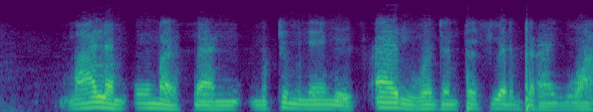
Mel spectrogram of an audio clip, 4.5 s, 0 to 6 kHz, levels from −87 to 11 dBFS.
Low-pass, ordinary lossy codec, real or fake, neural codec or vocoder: 5.4 kHz; none; fake; codec, 32 kHz, 1.9 kbps, SNAC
